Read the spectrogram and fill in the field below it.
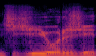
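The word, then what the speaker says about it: György: Escola de Frankfurt foram beber na fonte do Georgi Lukács. Que ele escreve de um jeito parecido com George Lucas, né? Georgi, né? Georgi, tudo com Y, e Lucas, só que é com K-A-C-S no final, né?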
